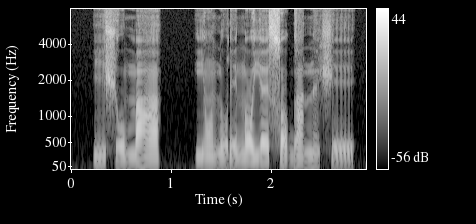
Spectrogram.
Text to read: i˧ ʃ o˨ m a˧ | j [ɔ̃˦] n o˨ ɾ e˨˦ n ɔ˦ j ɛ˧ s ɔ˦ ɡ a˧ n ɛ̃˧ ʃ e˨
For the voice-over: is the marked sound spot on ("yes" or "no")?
no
